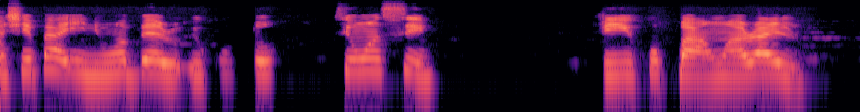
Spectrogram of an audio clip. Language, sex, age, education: Yoruba, female, 46-60, secondary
